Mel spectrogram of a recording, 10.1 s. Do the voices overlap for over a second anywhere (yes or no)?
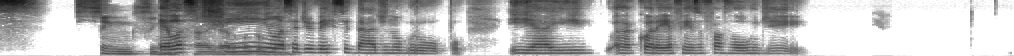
yes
